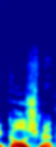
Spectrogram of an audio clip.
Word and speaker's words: Goldschmidt: Is that the correct way to pronounce your name? That's correct. Okay, Goldschmidt.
